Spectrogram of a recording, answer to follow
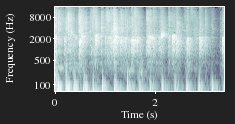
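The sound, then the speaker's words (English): At an awards presentation, a crowd applauds the second-place winner in the campaign or project category. Many hands clap steadily in a dense, continuous patter with sharp irregular claps on top, fairly loud and sustained throughout, with no talking. “Feel like we should do a round of applause for second place as well.”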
